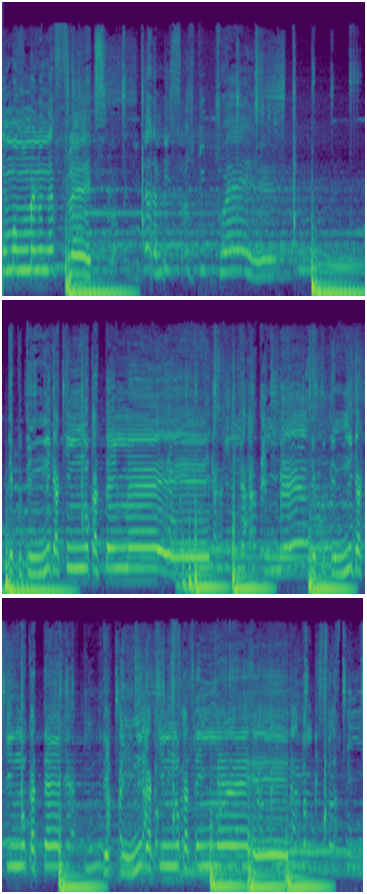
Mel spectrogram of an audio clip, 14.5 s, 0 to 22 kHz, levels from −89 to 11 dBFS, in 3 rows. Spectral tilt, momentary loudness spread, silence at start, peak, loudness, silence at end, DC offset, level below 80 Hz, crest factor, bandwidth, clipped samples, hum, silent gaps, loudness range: -5 dB/octave; 11 LU; 0 s; -2 dBFS; -16 LUFS; 0 s; under 0.1%; -18 dBFS; 12 dB; 17 kHz; under 0.1%; none; none; 6 LU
